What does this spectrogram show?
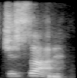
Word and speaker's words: Ja'Siah: Now, I'm saying it correctly, right? It's Josiah? Yes, Josiah.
